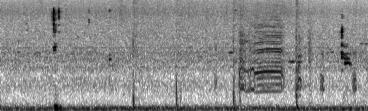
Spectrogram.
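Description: A chicken in the video game Mist Survival gives a few scattered clucks and a short squawk, mid-distance against low background rumble, with no talk over it.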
